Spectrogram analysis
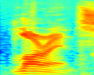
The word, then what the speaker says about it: Larrance: I pronounce it Lawrence. Just Lawrence. as though it's Lawrence.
